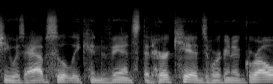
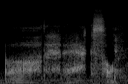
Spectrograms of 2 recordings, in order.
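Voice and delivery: exasperated whisper; 3 semitones lower, 13 dB quieter than usual. Retold or imitated. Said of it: "And she'd say".

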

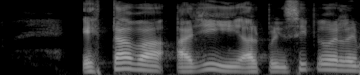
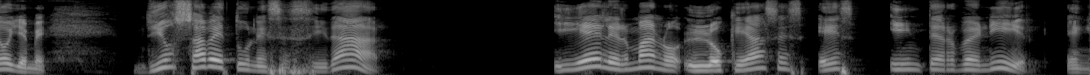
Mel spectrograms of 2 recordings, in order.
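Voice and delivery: preaching; 6 semitones higher than usual. Acted. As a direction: preach it with full conviction. Exhortation to the congregation.

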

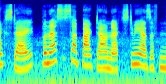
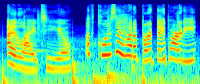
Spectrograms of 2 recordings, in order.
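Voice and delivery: put-on gloating girl voice; 7 semitones higher than usual. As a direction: rub it in proudly.

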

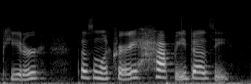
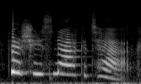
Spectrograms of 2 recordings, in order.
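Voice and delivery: high, loud excited shout; gleeful battle cry; 12 semitones higher, 5 dB louder than usual. Acted. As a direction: launch the food fight. Polly starts food fight.

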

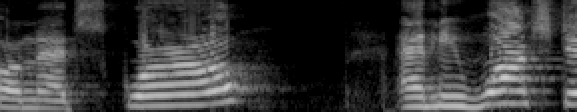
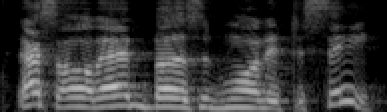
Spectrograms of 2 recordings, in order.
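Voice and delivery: ordinary delivery

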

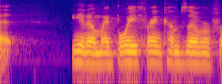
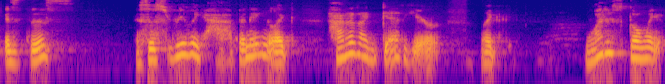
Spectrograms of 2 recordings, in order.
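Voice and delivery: breathy near-whisper of awe; quiet stunned wonder; hushed disbelief; 4 semitones higher, 8 dB quieter than usual. Retold or imitated. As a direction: murmur it like you can't believe it. Nervous thoughts on the plane.

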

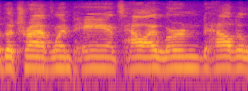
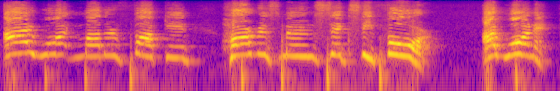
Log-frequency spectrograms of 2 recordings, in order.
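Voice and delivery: raised, high-pitched furious rant; angry outburst; 9 semitones higher than usual. Real, not acted. Gamer demanding a game from Nintendo, real angry outburst. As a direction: rant at them, pitch up and punching the swearwords. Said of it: "Sorry, everybody, for that outburst. I'm just mad".

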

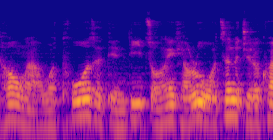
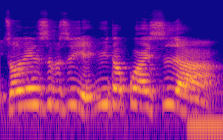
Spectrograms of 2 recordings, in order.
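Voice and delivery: put-on a much higher, chatty older woman's voice; cleaning lady voice; 10 semitones higher, 6 dB louder than usual. Cleaning lady tells the patient about the bed, high chatty voice. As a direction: gossip like the ward's cleaning auntie. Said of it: "清洁大姐就跟我说".

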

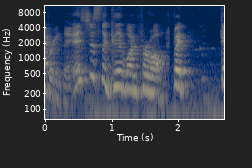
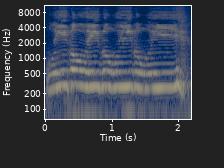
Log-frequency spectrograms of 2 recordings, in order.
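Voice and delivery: snail; 3 semitones higher than usual. Acted. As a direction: babble like a silly snail. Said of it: "I'm like a snail".

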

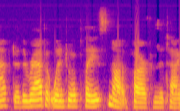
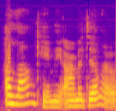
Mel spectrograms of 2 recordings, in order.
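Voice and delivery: plain reading voice

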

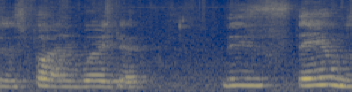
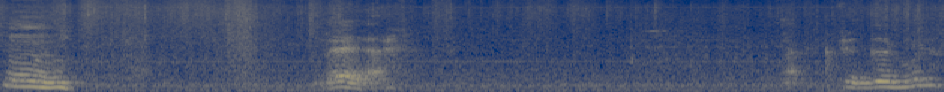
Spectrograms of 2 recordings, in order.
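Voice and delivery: talking while chewing; words round a bite of food; mouth full; 6 dB quieter than usual. Real, not acted. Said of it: "Hard to talk with your mouth full".

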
